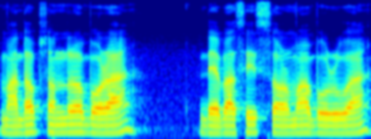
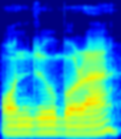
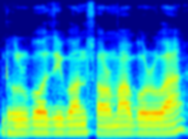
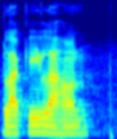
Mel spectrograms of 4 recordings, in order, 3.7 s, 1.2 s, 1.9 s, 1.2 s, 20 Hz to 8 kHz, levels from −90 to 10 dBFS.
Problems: constant background noise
